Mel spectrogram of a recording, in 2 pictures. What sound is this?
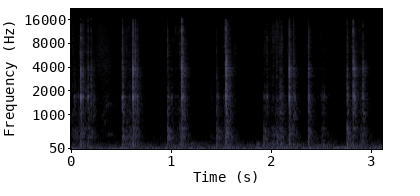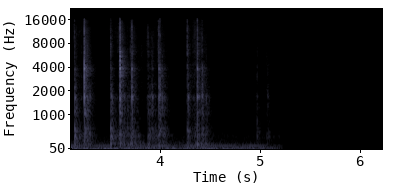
petal separating from the flower
roller, pavement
